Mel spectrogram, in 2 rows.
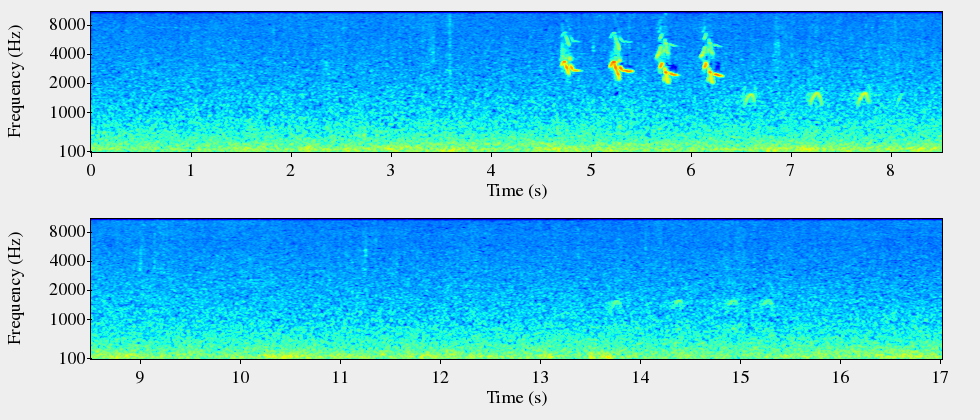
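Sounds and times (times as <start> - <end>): low background noise: 0.0 - 17.0
bird chirping: 4.7 - 6.4.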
